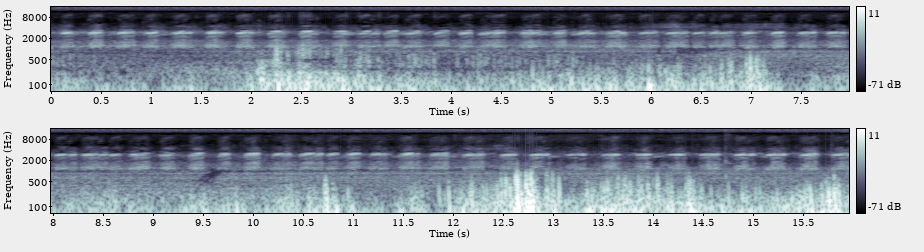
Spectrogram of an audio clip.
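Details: Evening chorus of frogs in a flooded rice paddy, with rapid pulsed croaks repeating about four times a second throughout. Lower, softer croaks and rustles rise and fall beneath the steady rhythm.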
